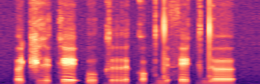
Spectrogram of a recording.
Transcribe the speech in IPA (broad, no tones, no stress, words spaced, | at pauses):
ət͡ʃɣɪke ʔuk rəkɔkdɪθek də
